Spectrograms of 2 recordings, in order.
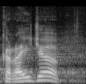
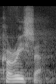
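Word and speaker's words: Qurayza: And so what he did, he killed all the men of that tribe, sometimes referred to as the tribe of Karaja, other times it's pronounced Karisa.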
